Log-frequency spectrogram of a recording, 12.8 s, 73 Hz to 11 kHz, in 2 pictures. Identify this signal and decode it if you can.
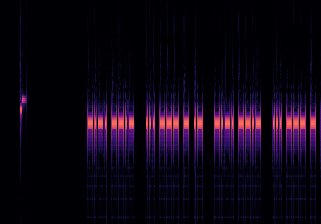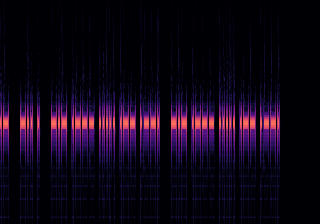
Morse code, heard as a keyed tone, about 36 wpm, 690 Hz. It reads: CQ SOTA CQ SOTA DE KJ5WP KJ5WP
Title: SOTA QSO Practice 35wpm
